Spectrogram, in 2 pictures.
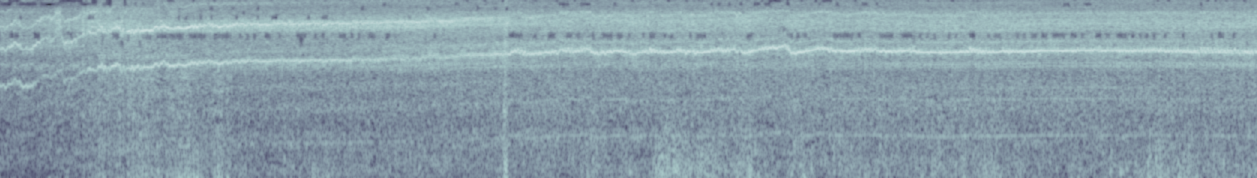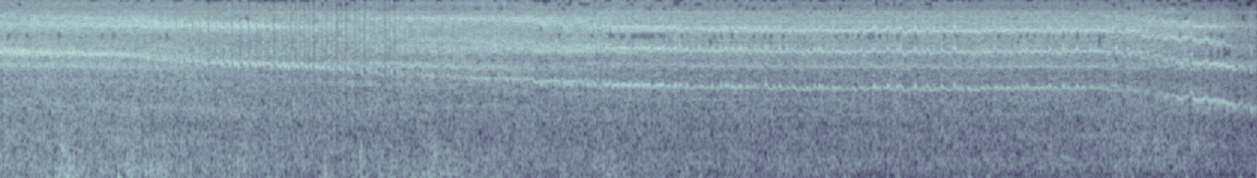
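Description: RC off-road buggy's motor and drivetrain whining at high pitch, with the rush of tyres on gravel underneath. The whine rises as it speeds up in the first second, holds, sinks slowly from about ten seconds in as it slows, and drops away at the end.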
